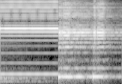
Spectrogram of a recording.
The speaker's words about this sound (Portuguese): Pessoal, estamos aqui com a buzina Paquerinha, né, conhecido como a Paquerinha.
